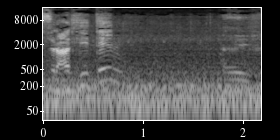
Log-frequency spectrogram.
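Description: Steady low rumble of a vehicle travelling on a snow-covered road, with a person's voice briefly over it in the first half-second or so.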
